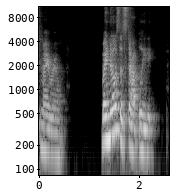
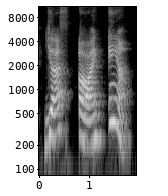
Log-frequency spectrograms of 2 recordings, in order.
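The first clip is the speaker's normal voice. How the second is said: slow, higher, louder retort; hitting back, firm; 5 semitones higher, 4 dB louder, much slower than usual. A narrator's reading. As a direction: fire it back slowly. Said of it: "Shirzad hits back".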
